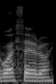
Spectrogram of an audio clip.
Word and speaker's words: Aguacero: One of the stories, Aguacero, did I pronounce that? Aguacero, yeah.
